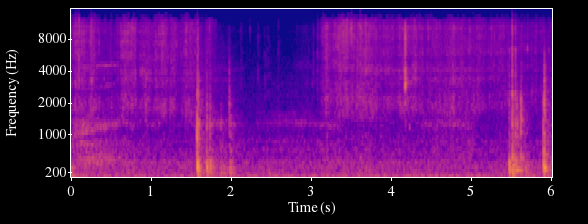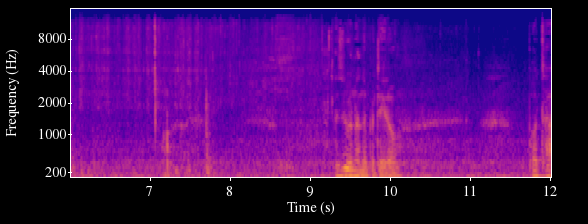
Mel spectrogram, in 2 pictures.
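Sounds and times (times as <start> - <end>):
crunching taco: 0.0 - 1.7, 3.0 - 9.4.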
